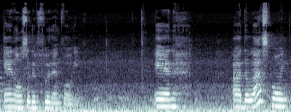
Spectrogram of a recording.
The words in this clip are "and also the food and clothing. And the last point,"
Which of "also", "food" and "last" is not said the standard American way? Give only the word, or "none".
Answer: none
